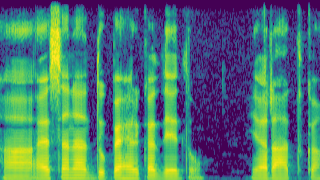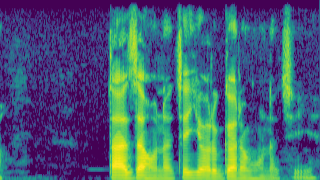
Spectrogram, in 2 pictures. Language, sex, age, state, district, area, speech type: Urdu, male, 18-30, Uttar Pradesh, Ghaziabad, urban, spontaneous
